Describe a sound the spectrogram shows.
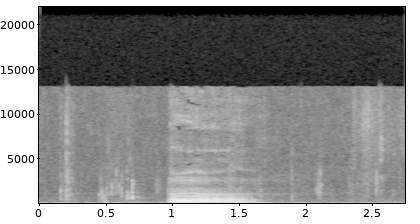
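A young woman lets out a short, loud hum close up.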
